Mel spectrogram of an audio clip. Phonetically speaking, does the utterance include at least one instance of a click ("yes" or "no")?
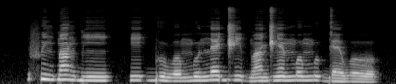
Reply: no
